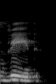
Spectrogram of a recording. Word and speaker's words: वेद: ऋग्वेद पहला वेद था, ये सबसे पुराना वेद की बात करें, सॉरी मैं बार बार वेग प्रोनाउंस हो रहा है, बट इट्स वेद।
